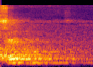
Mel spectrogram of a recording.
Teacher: Suara tak terlepas. Tapi dalam masa yang sama dia ada angin. Dia ada hams. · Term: syiddah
